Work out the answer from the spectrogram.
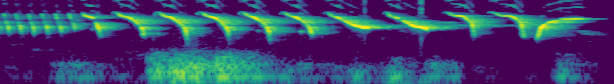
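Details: Canary song used as a lure to train young canaries, a long rolling performance: a fast train of high, downslurred notes repeated several times a second, with a low indoor rumble beneath.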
